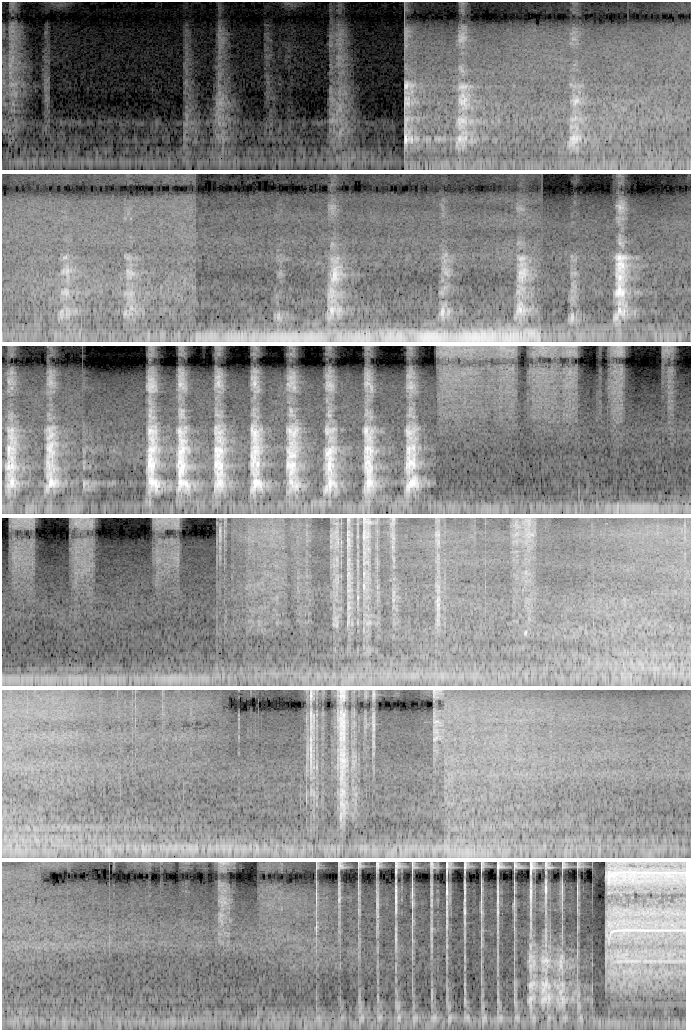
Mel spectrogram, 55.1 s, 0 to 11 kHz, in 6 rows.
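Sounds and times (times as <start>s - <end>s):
dog barking: 5.4s - 6.6s, 7.5s - 7.9s, 9.9s - 11.2s, 12.8s - 14.0s, 15.0s - 15.4s, 16.0s - 17.8s, 18.4s - 24.2s, 52.9s - 53.8s
clicks and rustling: 38.0s - 42.6s.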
